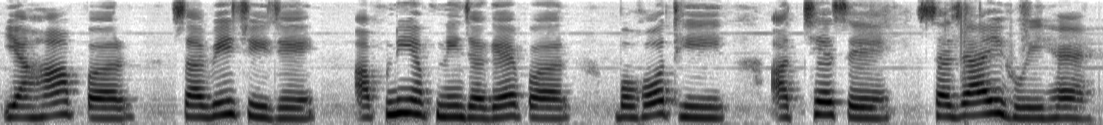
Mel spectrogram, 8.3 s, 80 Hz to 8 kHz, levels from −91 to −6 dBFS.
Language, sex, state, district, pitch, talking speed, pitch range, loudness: Hindi, female, Haryana, Jhajjar, 220 Hz, 110 wpm, 205-250 Hz, -14 LUFS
